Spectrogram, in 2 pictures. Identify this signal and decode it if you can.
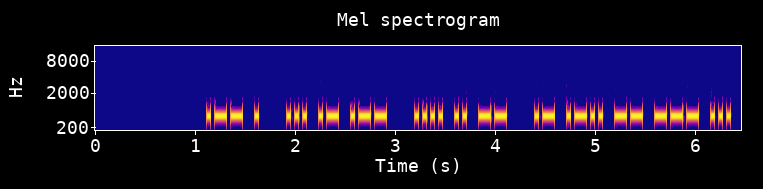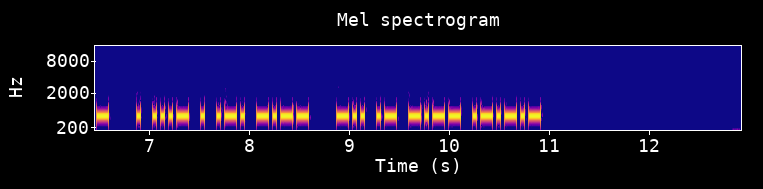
Morse code, heard as a keyed tone, about 29 wpm, 700 Hz. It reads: WE SAW HIM ALMOST EVERY DAY.
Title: Sentences from Top 1000 Words - Review Part 4 - 30wpm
